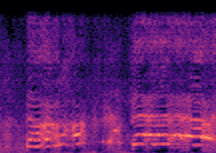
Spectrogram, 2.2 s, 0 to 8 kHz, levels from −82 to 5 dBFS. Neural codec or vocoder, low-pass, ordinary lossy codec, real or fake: codec, 16 kHz, 1 kbps, FreqCodec, smaller model; 7.2 kHz; none; fake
